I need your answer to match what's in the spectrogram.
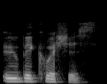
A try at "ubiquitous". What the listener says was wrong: Ubiquitous spoon. Ubiquitous.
